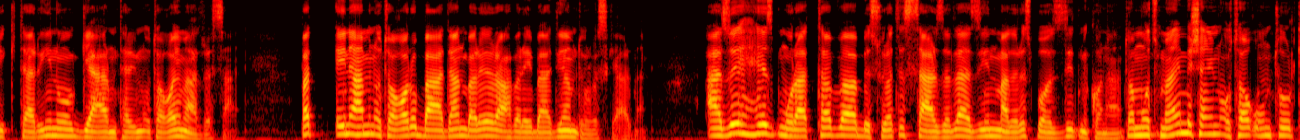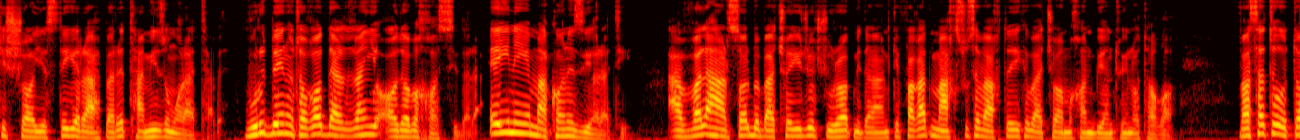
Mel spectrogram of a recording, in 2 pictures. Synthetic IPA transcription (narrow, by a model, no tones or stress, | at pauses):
ekʰt̪ʰæɾiːnoɟæɾmt̪ʰæɾiːnot̪ʰɒːɣɒːjemæd̪ɾe̞̰sæ̰nd̪ | b̥æːd̪̥̚e̞jnehæmino̞t̪ʰɒːɣɒːɾobæd̪ænbæɾɒːjeɾæhbæɾiːjebæːd̪iːæmd̪o̞ɾo̞st̪cʰæ̰ɾd̪æ̰n | ʔæzɒːjeɦe̞zbmo̞ɾæt̪ʰːæbvæbe̞suːɾæt̪ʰesæɾzæd̪eæzinmæd̪ɒːɾesbɒːzd̪iːd̪miːkʰo̞nænt̪ʰɒːmo̞t̪ʰmæe̞nbe̞ʃæniːno̞t̪ʰɒːɣunt̪ʰoːɾcʰe̞ʃɒːje̞st̪e̞je̞ɾæhbæɾet̪ʰæmiːzo̞moɾæ̰t̪ʰːæ̰b̥e̞voɾuːd̪̚be̞iːno̞t̪ʰɒːɣɒːd̪æɣiːɣænjeʔɒːd̪ɒːbe̞xɒːsːiːd̪ɒ̰ːɾeejne̞jemækʰɒːne̞zijɒːɾæ̰t̪ʰḭː | ʔævːæleɦæɾsɒːlbe̞bæt͡ʃːehɒjed͡ʒofd͡ʒuɾɒːb̚miːd̪æænd̪̚cʰe̞fæɣæt̪mæxsuːse̞væxt̪ʰɒːjiːcʰe̞bæt͡ʃʰːehɒmixɒnbijɒnt̪ʰuiːno̞t̪ʰɒ̰ːɣɒ̰ː | væsæt̪ʰeot̪ʰɒː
